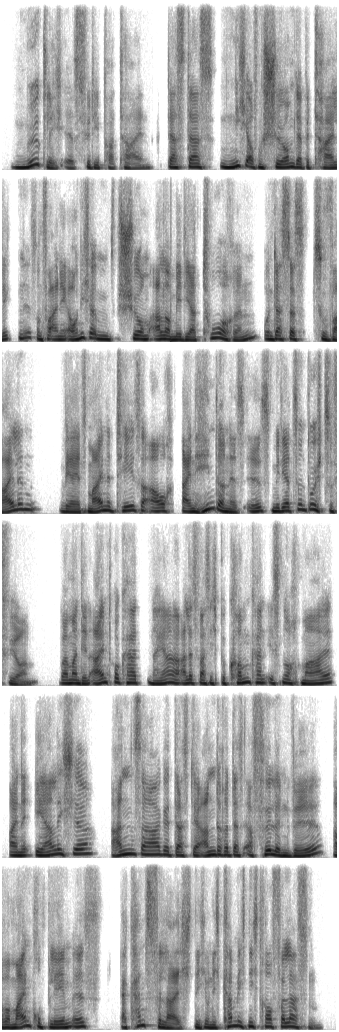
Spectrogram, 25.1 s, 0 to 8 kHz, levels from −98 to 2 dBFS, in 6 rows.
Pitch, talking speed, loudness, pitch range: 155 Hz, 185 wpm, -15 LUFS, 140-180 Hz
